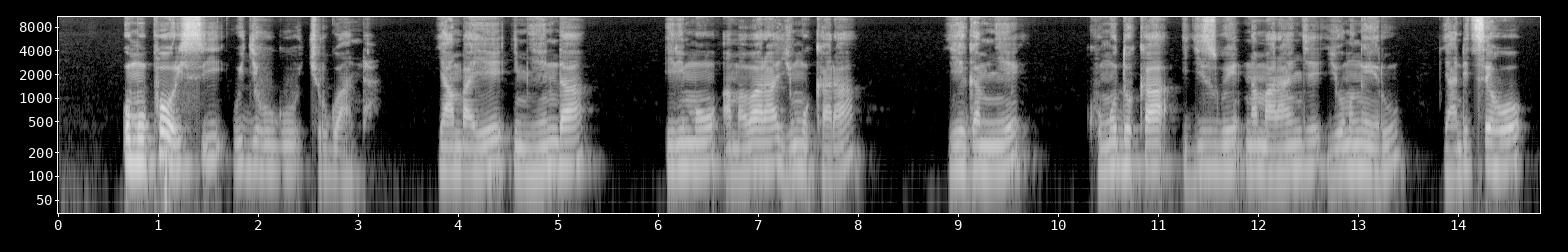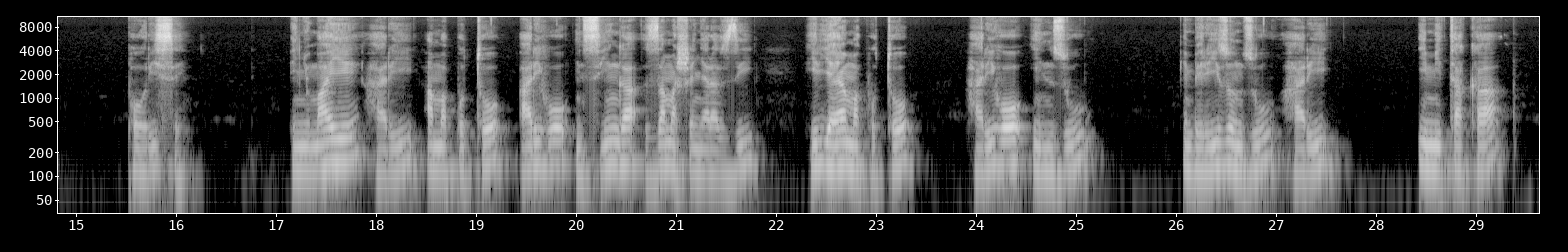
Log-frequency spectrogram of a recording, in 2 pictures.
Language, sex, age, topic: Kinyarwanda, male, 18-24, government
